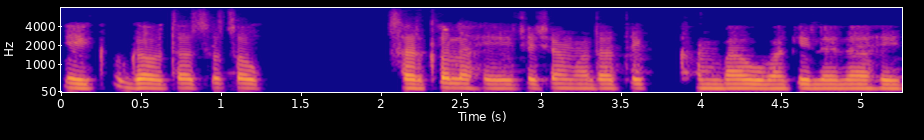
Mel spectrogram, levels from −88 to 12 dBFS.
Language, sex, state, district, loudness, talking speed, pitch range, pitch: Marathi, male, Maharashtra, Nagpur, -19 LUFS, 135 wpm, 150-160 Hz, 150 Hz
